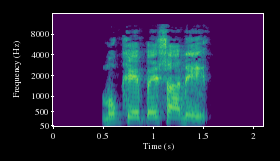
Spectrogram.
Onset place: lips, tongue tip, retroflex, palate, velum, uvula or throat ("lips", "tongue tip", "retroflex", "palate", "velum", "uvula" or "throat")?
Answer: lips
